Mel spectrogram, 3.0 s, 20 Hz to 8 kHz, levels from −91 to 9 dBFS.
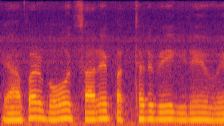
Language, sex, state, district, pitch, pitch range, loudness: Hindi, male, Haryana, Charkhi Dadri, 125 Hz, 120-135 Hz, -14 LUFS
